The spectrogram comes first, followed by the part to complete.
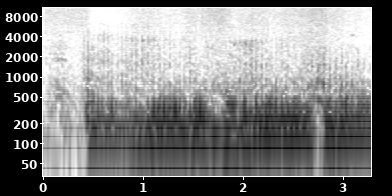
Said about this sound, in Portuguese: O programa gravou o som dos curimbatás, o chamado Canto da Piracema. Vamos ouvir um trechinho dessa reportagem lá de 92. E eles vibram essa bexiga natatória e produzem sons.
